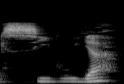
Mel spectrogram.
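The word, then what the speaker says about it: Sibawayh: or C by he this is a Persian name and Persian that was probably pronounced like sibuya was a grammarian he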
